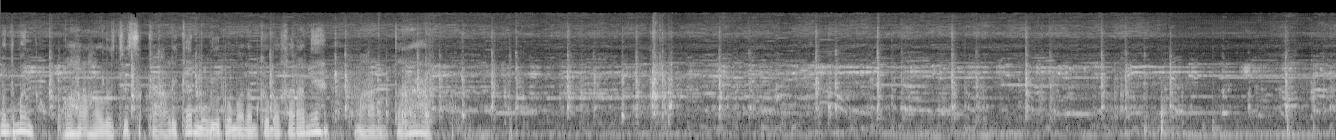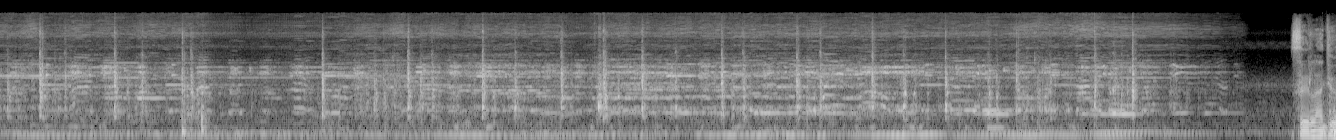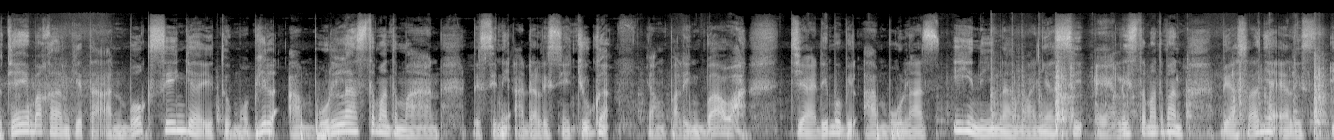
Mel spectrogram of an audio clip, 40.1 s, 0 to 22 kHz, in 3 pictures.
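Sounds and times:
small toy clicks: 0.0 - 25.4
toy playing electronic song: 0.0 - 25.8, 35.8 - 40.0.

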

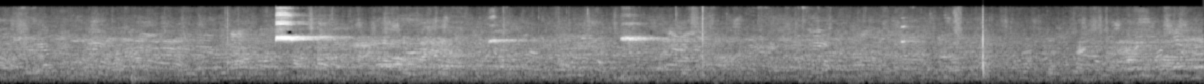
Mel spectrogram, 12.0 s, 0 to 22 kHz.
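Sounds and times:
spectators talking: 0.0 - 12.0
referee's whistle blasts: 2.8 - 3.5, 6.2 - 6.6.

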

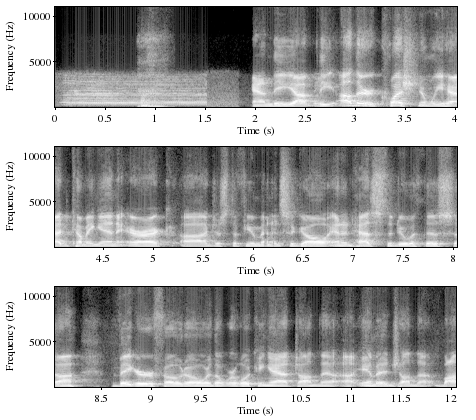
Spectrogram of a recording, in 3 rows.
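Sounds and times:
horn-like held chord: 0.0 - 1.6, 2.2 - 2.9.

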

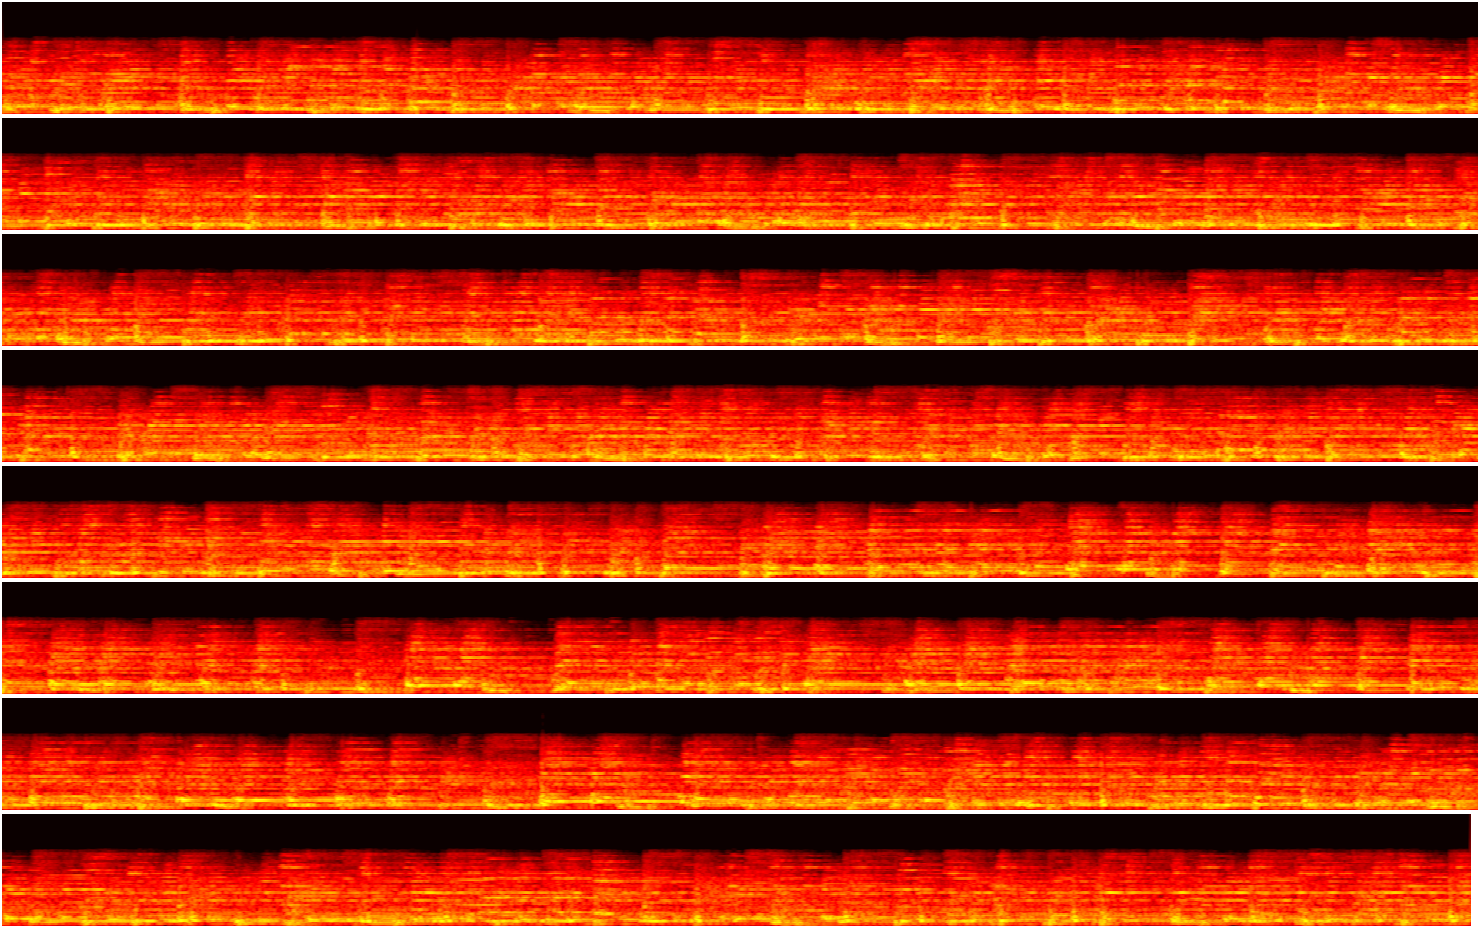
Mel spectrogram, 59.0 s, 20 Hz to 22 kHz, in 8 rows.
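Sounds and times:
steel orchestra playing: 0.0 - 59.0.

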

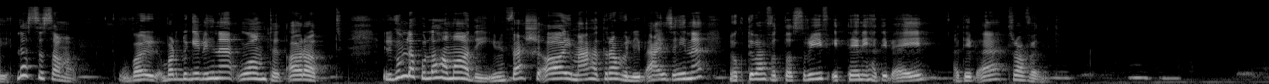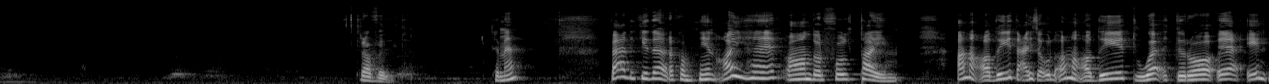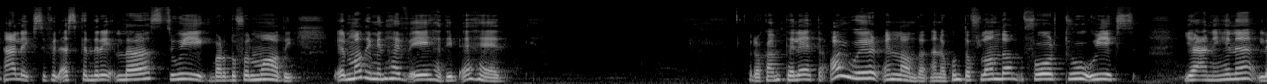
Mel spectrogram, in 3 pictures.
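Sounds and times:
pen scratching on paper: 9.8 - 16.9, 29.0 - 32.5.

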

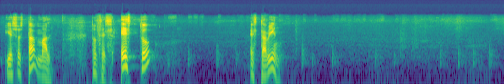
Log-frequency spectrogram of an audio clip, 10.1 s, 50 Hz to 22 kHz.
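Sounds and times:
marker scratching on whiteboard: 2.9 - 10.0.

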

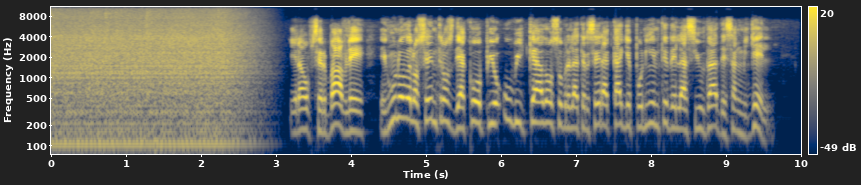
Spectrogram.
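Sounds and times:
even rushing noise: 0.0 - 3.0
low engine hum: 0.0 - 3.1.

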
